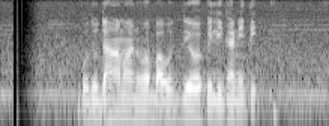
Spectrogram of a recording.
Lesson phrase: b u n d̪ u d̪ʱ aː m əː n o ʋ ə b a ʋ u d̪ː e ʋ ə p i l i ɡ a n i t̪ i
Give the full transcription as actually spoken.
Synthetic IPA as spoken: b u d̪ u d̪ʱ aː m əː n u ʋ ə b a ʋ u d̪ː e ʋ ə p i l i ɡ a n i t̪ i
